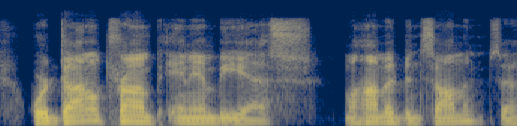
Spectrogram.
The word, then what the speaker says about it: Mohammed bin Salman: There is a phone call that exists around this conversation where Donald Trump and MBS, Mohammed bin Salman, is that how you say it?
